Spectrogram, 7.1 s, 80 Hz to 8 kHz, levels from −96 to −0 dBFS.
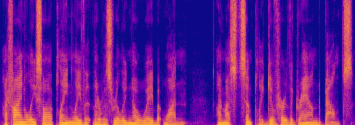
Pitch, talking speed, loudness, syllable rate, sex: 120 Hz, 160 wpm, -19 LUFS, 4.3 syllables/s, male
